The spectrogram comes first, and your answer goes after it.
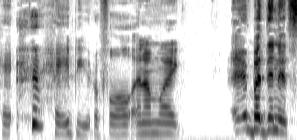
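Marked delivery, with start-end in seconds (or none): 0.0-1.3 flirty guy's come-on voice. Retelling a video where a guy greets the viewer, imitating a flirty guy's voice. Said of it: "Oh, the voice".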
